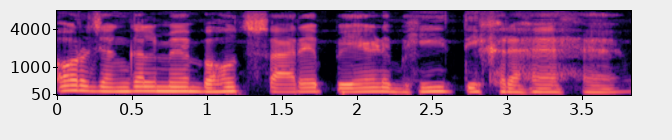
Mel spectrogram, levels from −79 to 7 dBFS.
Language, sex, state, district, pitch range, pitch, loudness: Hindi, male, Jharkhand, Palamu, 130-150 Hz, 140 Hz, -16 LUFS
